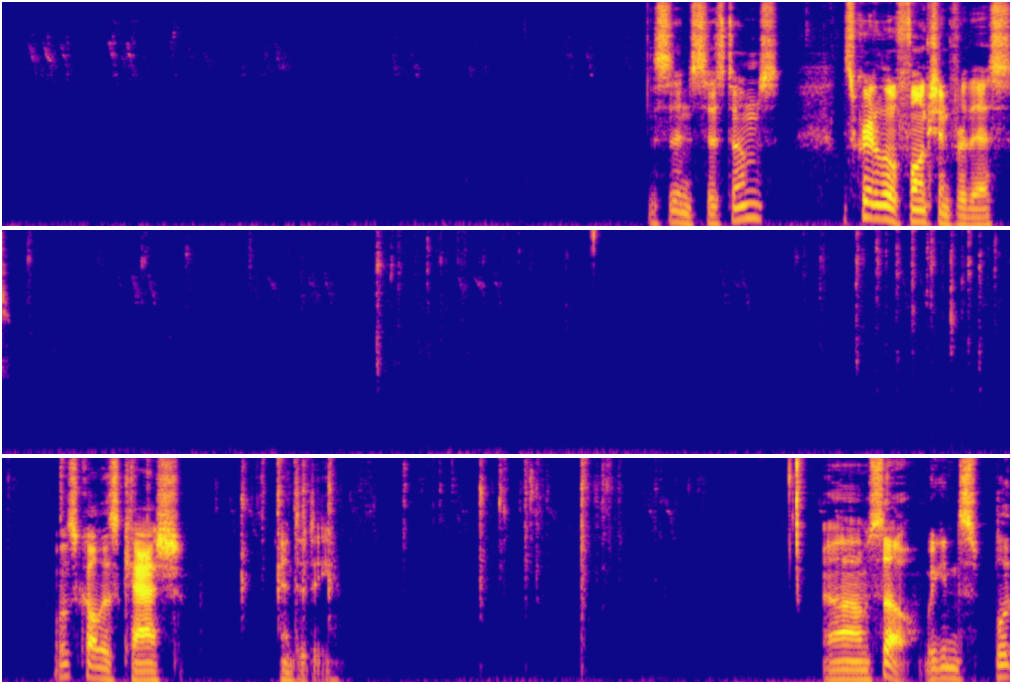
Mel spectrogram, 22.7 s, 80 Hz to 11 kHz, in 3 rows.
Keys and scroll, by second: 6.8 shift+y, 10.2-14.2 typing, 16.0-22.6 typing.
